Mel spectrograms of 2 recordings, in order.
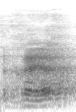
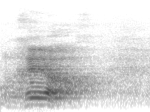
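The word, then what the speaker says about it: revr: personne, donc le cul, ça s'écrit R-E-V-R, ça peut se prononcer RER ou REOR, ou peut-être même REOR. Bon, moi, comme d'autres personnes, j'aime bien le prononcer RER, enfin bref, c'est mon avis.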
